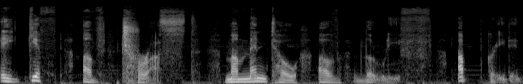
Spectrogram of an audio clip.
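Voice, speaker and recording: A man uses a put-on, croaky character voice at a medium pitch, speaking very slowly with very wide pitch swings, in a dry, close sound with no echo. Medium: read story. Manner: broken, clipped English.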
